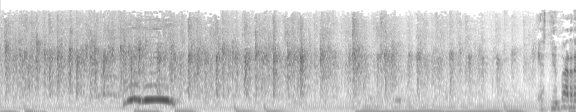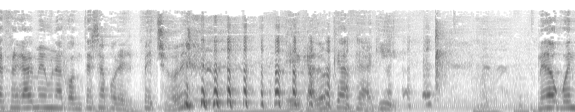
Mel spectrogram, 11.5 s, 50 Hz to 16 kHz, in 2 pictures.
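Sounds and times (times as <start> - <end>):
crowd applauding: 0.0 - 5.5
vocal whoop from the crowd: 0.9 - 1.9
speech: 1.2 - 1.9, 5.5 - 10.2, 11.1 - 11.5
laughter: 7.6 - 11.0.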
